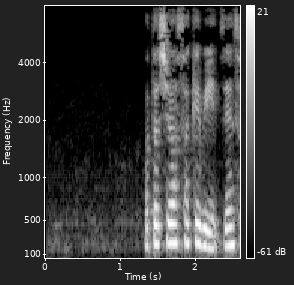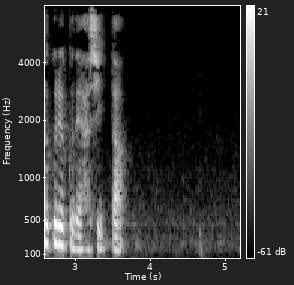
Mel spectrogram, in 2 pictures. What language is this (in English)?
Japanese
